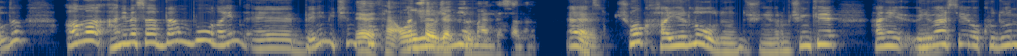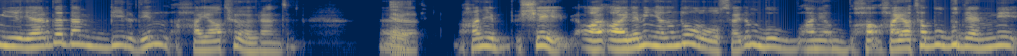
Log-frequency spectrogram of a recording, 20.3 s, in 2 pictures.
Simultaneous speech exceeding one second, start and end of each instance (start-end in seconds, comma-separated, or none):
3.5-4.8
